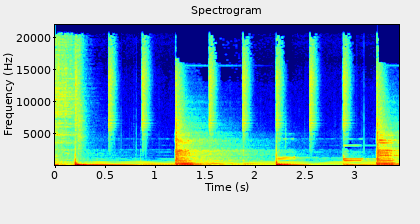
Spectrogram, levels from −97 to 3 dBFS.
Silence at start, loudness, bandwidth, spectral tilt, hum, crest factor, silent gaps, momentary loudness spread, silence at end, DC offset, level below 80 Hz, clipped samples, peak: 0 s; -18 LUFS; over 20 kHz; -5 dB/octave; none; 16 dB; none; 13 LU; 0 s; under 0.1%; -24 dBFS; under 0.1%; 0 dBFS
